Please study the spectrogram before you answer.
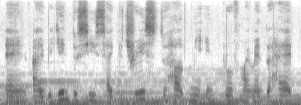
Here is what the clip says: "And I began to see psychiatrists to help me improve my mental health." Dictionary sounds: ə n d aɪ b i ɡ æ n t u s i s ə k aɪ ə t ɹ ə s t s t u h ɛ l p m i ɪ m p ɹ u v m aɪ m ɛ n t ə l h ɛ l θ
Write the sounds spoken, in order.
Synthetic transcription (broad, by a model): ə n aɪ b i ɡ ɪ n t u s i s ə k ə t ɹ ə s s t u h ɛ l p m i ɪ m p ɹ u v m aɪ m ɛ n t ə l h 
